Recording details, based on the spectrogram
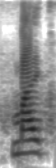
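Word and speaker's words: Mike: क लिख देंगे माइक अब कैसे माइक हुआ एम का म हो गया आई को आ और इ लिखेंगे आ की मात्रा और इ लिख दिया के का क लिख दिया ई साइलेंट हुआ माइक हो उसी प्रकार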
